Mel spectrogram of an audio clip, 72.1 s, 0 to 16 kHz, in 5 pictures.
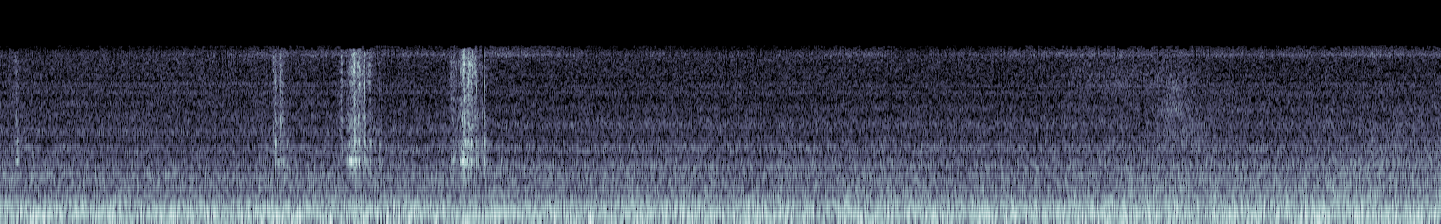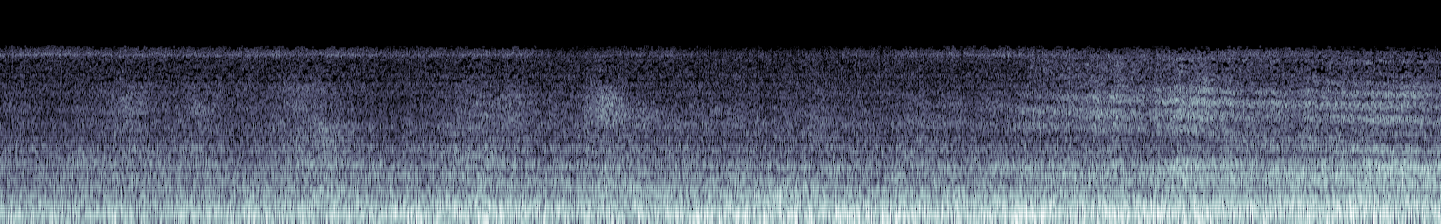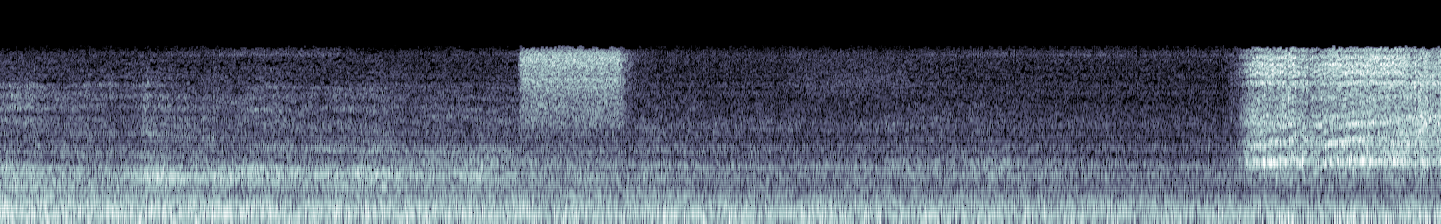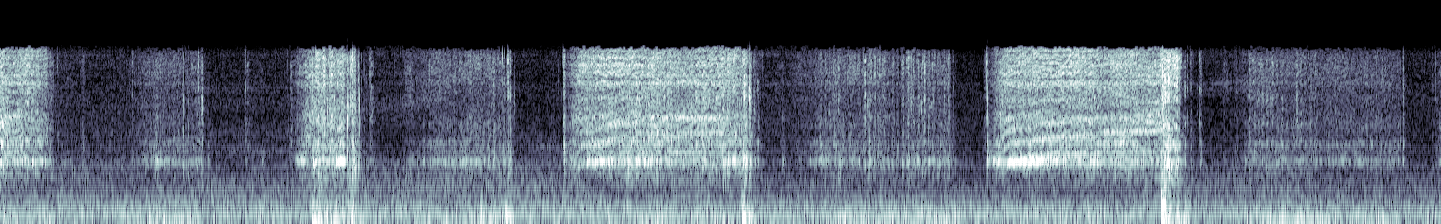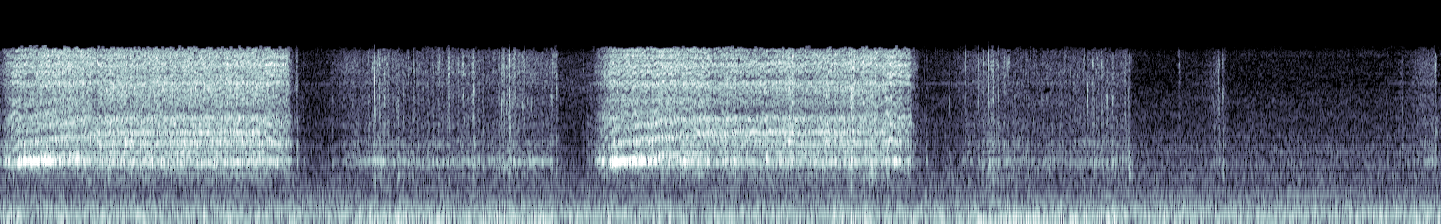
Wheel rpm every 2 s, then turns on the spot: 0, 0, 0, 0, 0, 0, 0, 0, 0, 0, 0, 0, 0, 0, 0, 0, 0, 0, 0, 0, 60, 120, 10, 30, 80, 60, 60, 80, 30, 150, 60, 30, 150, 60, 10, 0.
44-48 50-52 54-56 60-62 66-70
